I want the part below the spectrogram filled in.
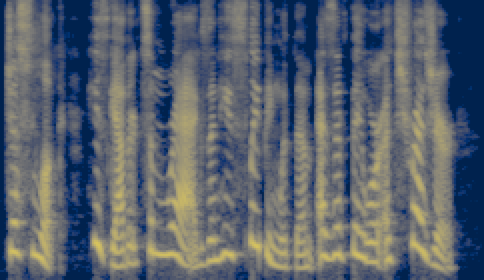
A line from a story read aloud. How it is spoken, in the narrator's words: Nastasya said, then went off into fits of painfully nervous laughter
